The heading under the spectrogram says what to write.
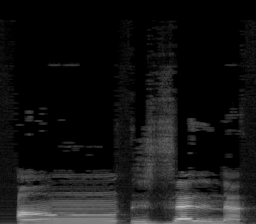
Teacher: نون ساکنہ کے بعد اخفا لیٹر ہے، تو یہاں پر گنہ ہوگا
